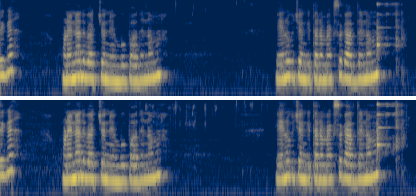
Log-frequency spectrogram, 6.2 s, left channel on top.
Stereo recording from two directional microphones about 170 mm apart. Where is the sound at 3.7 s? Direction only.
45° left (ahead or behind).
